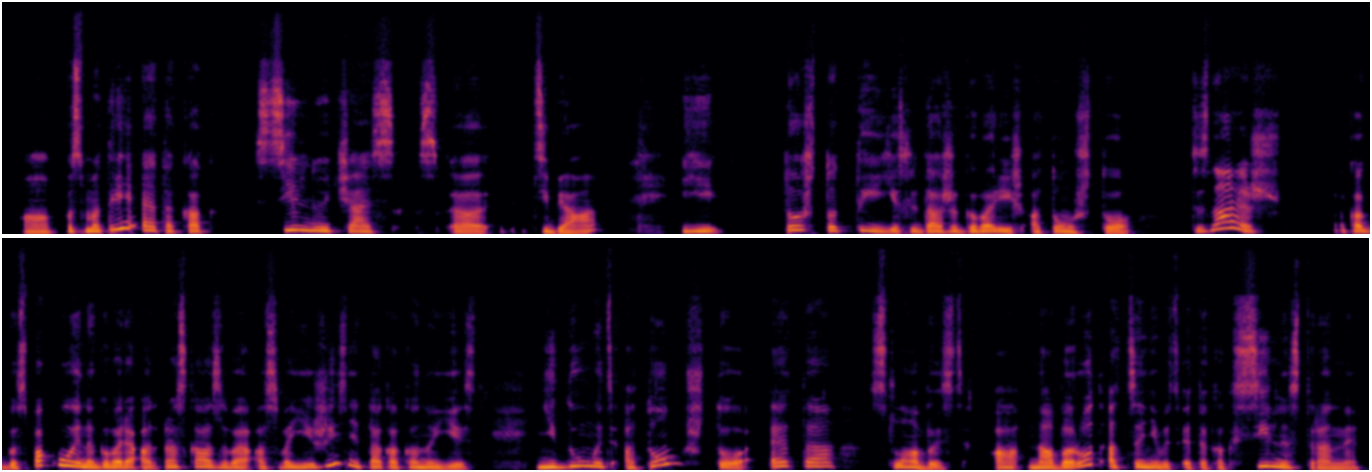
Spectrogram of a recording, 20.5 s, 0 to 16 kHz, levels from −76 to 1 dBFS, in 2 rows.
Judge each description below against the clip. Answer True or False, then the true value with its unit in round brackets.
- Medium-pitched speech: False (200 Hz)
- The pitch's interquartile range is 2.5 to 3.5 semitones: False (5.1 semitones)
